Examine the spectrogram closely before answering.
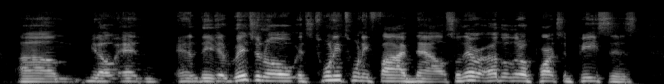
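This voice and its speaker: In a plain, everyday voice with an American accent, a man speaks at a fairly high pitch and a moderate pace with hardly any pauses, ordinary pitch variation, and a dry, close sound with no echo. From Florida, Tampa. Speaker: tool company executive. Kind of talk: casual interview.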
